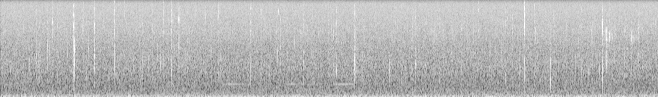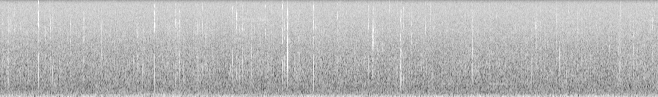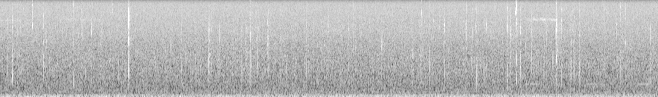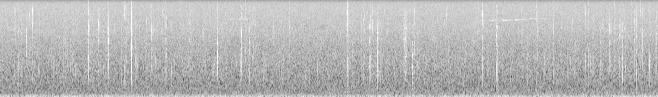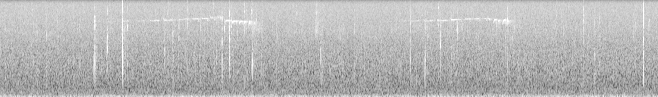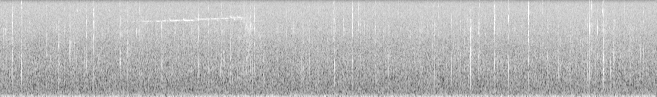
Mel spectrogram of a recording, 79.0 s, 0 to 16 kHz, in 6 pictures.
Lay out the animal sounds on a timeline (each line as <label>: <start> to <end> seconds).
Mourning Dove (Zenaida macroura): 4.5 to 7.2 seconds
Mourning Dove (Zenaida macroura): 21.7 to 23.5 seconds
Mourning Dove (Zenaida macroura): 36.7 to 39.4 seconds
Golden-crowned Kinglet (Regulus satrapa): 36.7 to 37.6 seconds
Golden-crowned Kinglet (Regulus satrapa): 44.0 to 44.5 seconds
Golden-crowned Kinglet (Regulus satrapa): 48.8 to 50.5 seconds
Golden-crowned Kinglet (Regulus satrapa): 54.7 to 57.8 seconds
Golden-crowned Kinglet (Regulus satrapa): 60.4 to 62.9 seconds
Golden-crowned Kinglet (Regulus satrapa): 68.5 to 71.0 seconds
